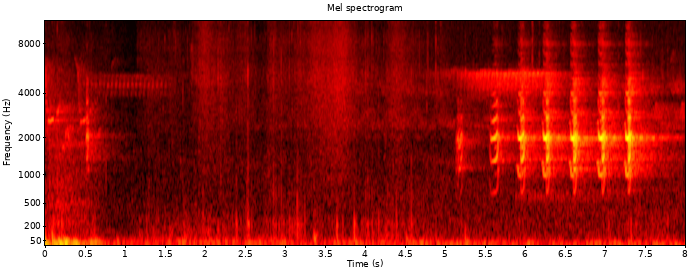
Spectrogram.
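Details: A wild turkey on heavily pressured public land in the southern US one morning during a hunt gives a brief raspy note, then after a pause six harsh, ringing yelps, about three a second, with light rustling between.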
